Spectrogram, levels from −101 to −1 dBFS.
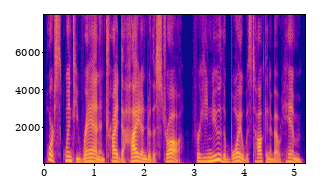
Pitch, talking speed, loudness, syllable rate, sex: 180 Hz, 220 wpm, -21 LUFS, 4.7 syllables/s, female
